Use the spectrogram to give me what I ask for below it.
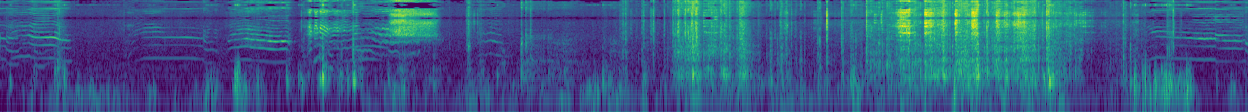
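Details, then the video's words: Hungry farm cats at feeding time, eager for food; a few clear wavering meows early on, then broadband clatter and rustling from the feeding crowd with faint voices. "Cats feeding frenzy"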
